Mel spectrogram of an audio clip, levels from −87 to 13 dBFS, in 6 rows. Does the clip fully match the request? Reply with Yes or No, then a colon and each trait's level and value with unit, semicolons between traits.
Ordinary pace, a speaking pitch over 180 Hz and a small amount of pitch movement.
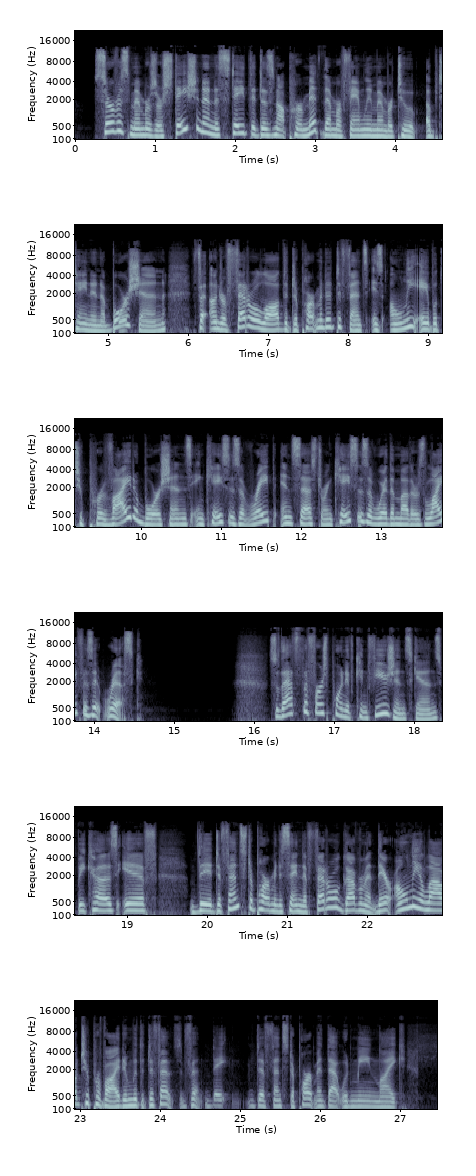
No: average, 175 wpm; high, 190 Hz; average, 4.8 semitones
